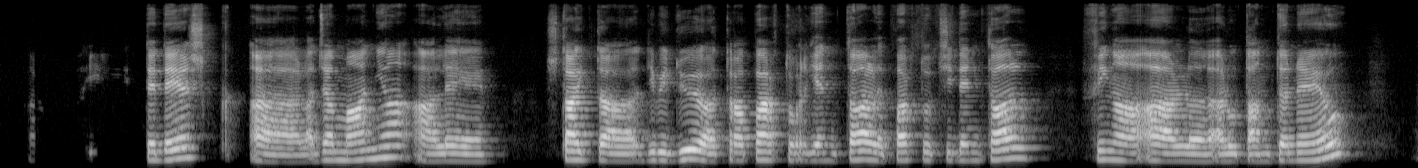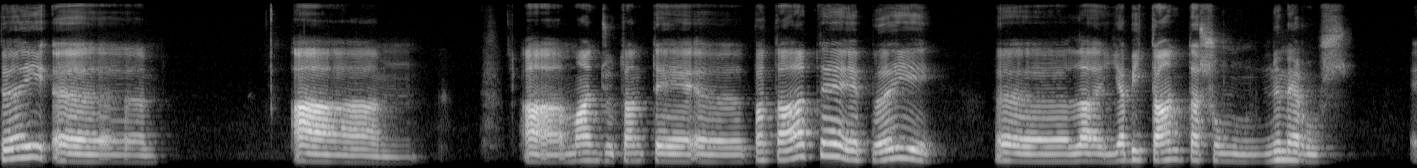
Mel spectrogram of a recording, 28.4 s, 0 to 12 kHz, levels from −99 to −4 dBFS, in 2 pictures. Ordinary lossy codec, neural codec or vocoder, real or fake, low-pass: none; none; real; 10.8 kHz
